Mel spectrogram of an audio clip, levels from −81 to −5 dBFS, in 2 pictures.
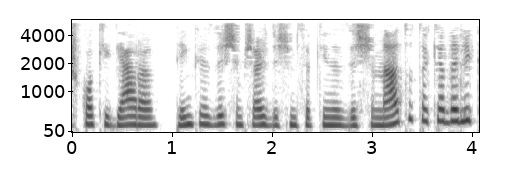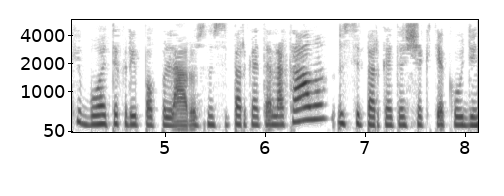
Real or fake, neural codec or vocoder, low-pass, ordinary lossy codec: real; none; 5.4 kHz; MP3, 24 kbps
